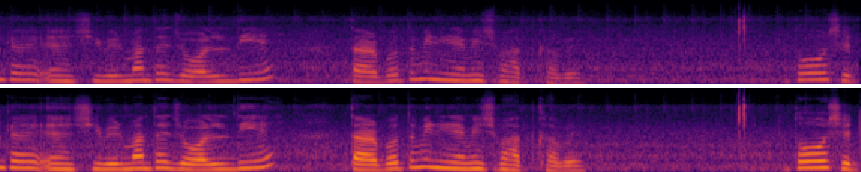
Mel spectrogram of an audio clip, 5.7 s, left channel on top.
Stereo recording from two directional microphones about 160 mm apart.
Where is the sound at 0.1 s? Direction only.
30° right (ahead or behind).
